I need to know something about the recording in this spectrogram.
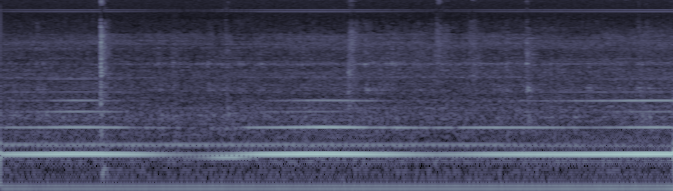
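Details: Triangle Tube Prestige boiler after a new valve was installed: a steady pure ringing tone slowly swelling and fading every few seconds over a low hum; some component resonating, cause suspected, not confirmed.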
